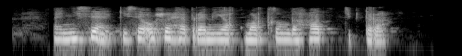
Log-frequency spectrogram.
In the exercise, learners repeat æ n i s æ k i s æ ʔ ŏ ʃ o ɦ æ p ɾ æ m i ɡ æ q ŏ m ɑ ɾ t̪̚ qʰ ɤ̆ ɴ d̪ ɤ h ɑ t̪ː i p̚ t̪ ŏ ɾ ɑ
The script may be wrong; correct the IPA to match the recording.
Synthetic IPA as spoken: æ n i s æ k i s æ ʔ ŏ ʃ o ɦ æ p ɾ æ m i ŋ æ q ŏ m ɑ ɾ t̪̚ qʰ ɤ̆ ɴ d̪ ɤ h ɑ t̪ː i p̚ t̪ ŏ ɾ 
